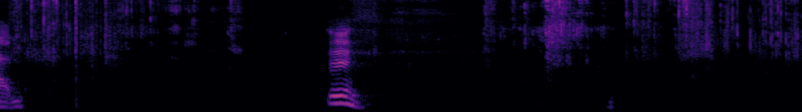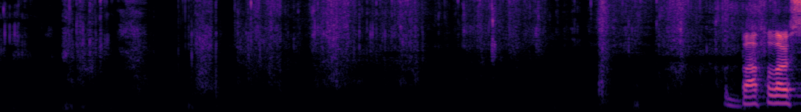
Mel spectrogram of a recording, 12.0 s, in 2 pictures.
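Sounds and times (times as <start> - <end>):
crunchy chewing: 3.6 - 9.9.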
